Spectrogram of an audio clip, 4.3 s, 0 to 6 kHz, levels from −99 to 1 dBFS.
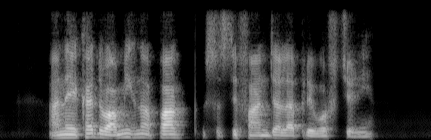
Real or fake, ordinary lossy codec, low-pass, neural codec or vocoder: fake; none; 5.4 kHz; codec, 24 kHz, 0.5 kbps, DualCodec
